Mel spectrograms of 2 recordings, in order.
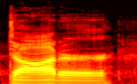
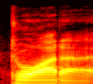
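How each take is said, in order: First: The word is said in a plain accent. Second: The word is said in a New York accent. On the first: "somebody said daughter" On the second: "he was from New York and he was like Dwada"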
